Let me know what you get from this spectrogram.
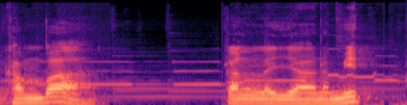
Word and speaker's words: กัลยาณมิตร: อ่านว่ากัลยาณมิตร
